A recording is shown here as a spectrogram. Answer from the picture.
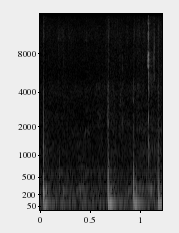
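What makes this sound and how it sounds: Five gentle taps on the swollen abdomen of a goat that has not been eating give low, hollow, resonant thumps, each dying away quickly. The resonant sound means the goat is bloated, with gas distending its bowels.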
